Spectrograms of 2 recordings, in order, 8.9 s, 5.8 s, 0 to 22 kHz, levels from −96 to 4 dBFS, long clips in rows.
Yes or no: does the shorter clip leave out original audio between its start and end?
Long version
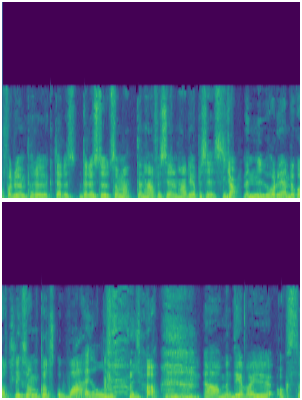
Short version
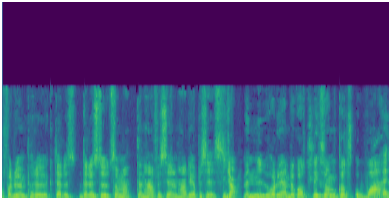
no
